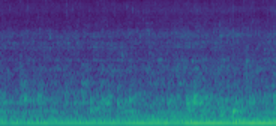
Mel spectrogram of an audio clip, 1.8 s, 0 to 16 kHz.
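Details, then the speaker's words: Electrolux EWS 1046 washing machine, never repaired apart from a once-broken power cable, recirculating water while filling: steady low pump hum with water swishing and trickling over it, recirculation sounds normal. "Вот так вот циркулирует, очень это хорошо, набирает воду"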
